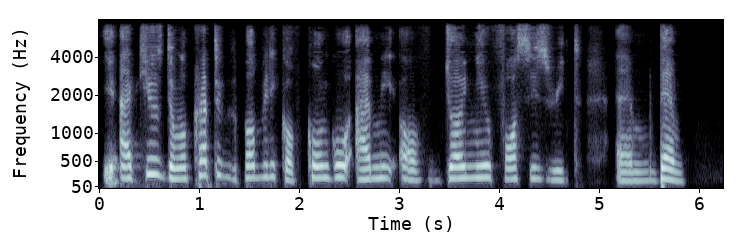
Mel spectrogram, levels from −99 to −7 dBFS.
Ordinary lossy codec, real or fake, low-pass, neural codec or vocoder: none; fake; 7.2 kHz; codec, 16 kHz, 1.1 kbps, Voila-Tokenizer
